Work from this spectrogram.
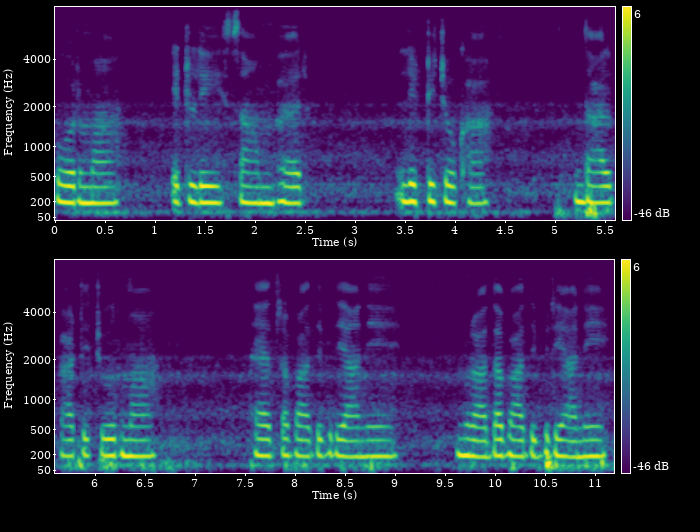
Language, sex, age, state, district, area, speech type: Urdu, female, 18-30, Delhi, Central Delhi, urban, spontaneous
